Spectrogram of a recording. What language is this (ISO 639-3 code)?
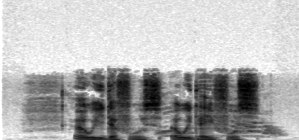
kab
